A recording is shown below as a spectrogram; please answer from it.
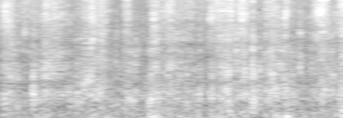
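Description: A few faint clicks and light knocks against low background noise, from the parts of an old hand corn mill being handled and set in place.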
